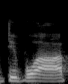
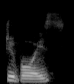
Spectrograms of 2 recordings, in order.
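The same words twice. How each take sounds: First: The name is said with French pronunciation. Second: The name is said with local American pronunciation. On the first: This is the usual pronunciation of the French word. "It's a French word, and normally it would be Dubois" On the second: This is how the town's residents say it. "but in Wyoming, it's Dubois"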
